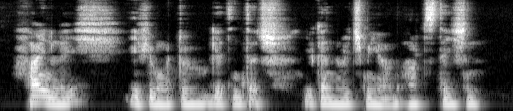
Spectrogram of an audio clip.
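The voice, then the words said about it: Strong French accent. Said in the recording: “my horrible French accent”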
